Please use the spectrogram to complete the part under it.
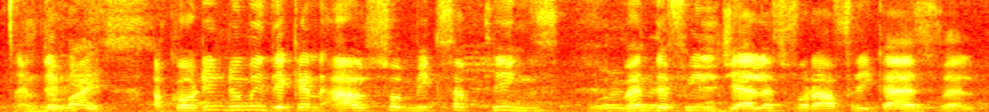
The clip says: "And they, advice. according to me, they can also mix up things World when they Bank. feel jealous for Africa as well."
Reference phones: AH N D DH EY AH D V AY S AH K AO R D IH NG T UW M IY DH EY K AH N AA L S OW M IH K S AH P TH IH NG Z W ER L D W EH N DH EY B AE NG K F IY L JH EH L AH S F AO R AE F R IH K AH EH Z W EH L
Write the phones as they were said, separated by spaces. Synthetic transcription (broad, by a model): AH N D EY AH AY AH K AO R D IH NG T UW M IY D EY K AH N AA L S OW M IH K S AH P T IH NG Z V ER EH N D EY F IY L JH EH L AH S F AO R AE F R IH K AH EH Z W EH L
